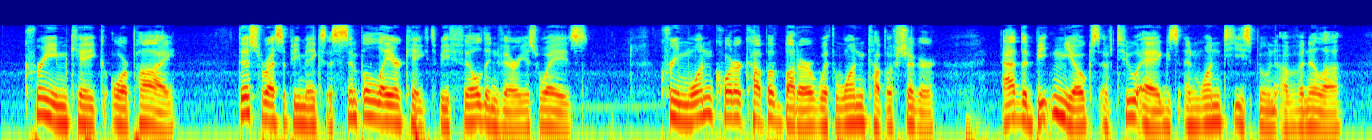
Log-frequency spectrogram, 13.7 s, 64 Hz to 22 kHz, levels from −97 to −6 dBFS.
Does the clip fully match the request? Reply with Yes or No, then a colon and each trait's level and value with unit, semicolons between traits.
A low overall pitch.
Yes: low, 125 Hz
